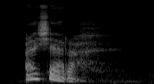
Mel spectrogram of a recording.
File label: "ten", Arabic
